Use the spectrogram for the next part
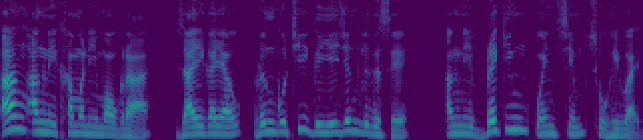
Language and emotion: Bodo, angry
